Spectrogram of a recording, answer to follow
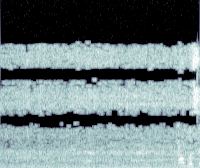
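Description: Street traffic: a motor vehicle engine running close by, a steady low rumble that grows slightly louder through the second half, with a man's voice starting again near the end.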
